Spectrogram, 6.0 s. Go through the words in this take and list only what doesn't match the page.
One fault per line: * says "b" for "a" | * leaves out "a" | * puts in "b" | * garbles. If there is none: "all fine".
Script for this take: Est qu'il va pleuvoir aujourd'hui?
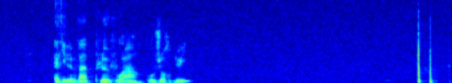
all fine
